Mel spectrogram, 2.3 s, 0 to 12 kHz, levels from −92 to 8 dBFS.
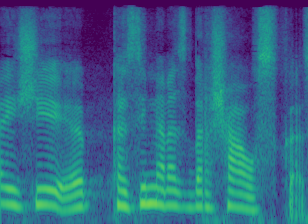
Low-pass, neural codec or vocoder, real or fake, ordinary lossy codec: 10.8 kHz; codec, 16 kHz in and 24 kHz out, 0.9 kbps, LongCat-Audio-Codec, fine tuned four codebook decoder; fake; AAC, 48 kbps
